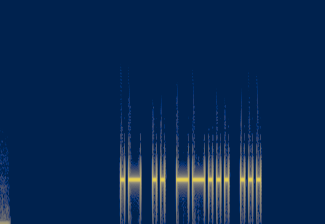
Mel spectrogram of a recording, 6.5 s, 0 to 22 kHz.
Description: Morse code, heard as a keyed tone, about 15 wpm, 700 Hz. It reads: AI7S
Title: USA Call Signs - 4 Characters - 15wpm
